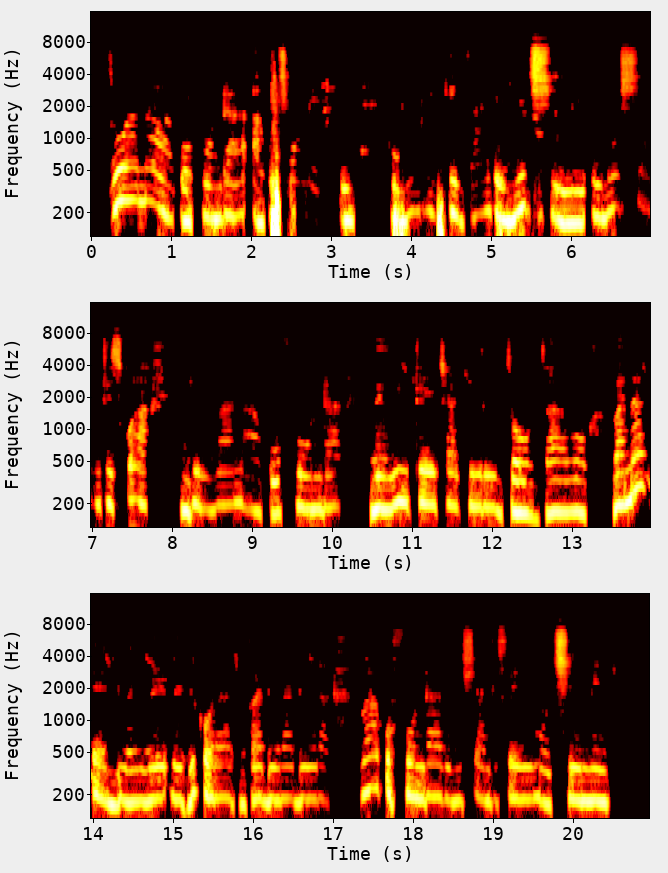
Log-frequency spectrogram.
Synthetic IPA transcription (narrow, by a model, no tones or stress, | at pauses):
zowanakufundaːkut͡ʃanisi | kuɓunikid͡zaŋɡemit͡ʃiniino̞ʃandiswa | ŋɡerʋanakufunda | ʋeite̞t͡ʃakʰirid͡zo̞d͡zaːʋo̞ʋanaʋeɗweʋeʋe̞ʐiko̞ɾaʐepaɗeɾaɗeɾaʋakufundaʋenoʃandiseimut͡ʃini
